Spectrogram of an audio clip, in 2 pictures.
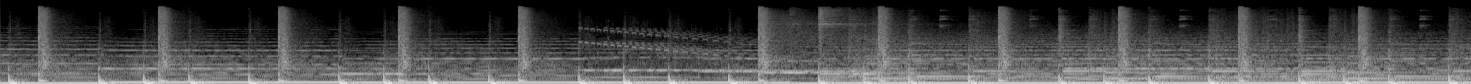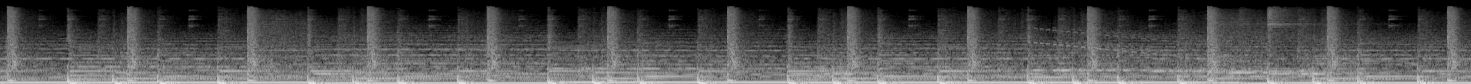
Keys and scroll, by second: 1.8 space, 6.5 space, 12.8 space, 13.5 ctrl+=, 14.6 space, 18.0 space, 22.0 space, 25.6 ctrl+=, 26.2 space.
